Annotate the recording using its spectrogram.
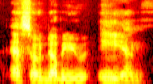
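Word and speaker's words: Samhain: 5 BC with the Celtic Pagan celebration called sinan now it's spelled s m ha a i n but it says it's pronounced s sin s o Wen and sa just means the end of summer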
